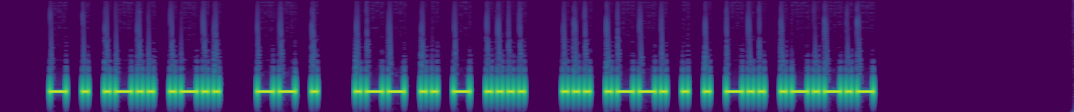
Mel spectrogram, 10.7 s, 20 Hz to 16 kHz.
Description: Morse code, heard as a keyed tone, about 22 wpm, 700 Hz. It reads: TELL ME WITH SPEED.
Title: Sentences from Top 1000 Words - Review Part 5 - 22wpm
